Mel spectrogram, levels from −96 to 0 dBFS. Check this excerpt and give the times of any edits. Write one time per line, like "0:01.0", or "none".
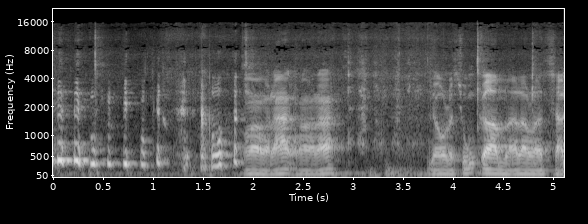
0:01.9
